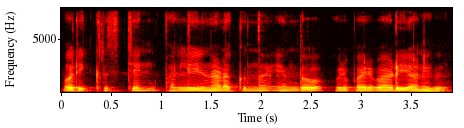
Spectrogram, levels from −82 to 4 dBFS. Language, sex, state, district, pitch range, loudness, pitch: Malayalam, male, Kerala, Kollam, 140-155 Hz, -19 LUFS, 145 Hz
